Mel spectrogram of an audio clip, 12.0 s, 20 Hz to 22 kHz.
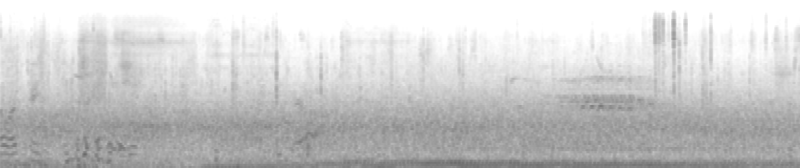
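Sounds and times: horse whinnying: 8.4 - 9.8.

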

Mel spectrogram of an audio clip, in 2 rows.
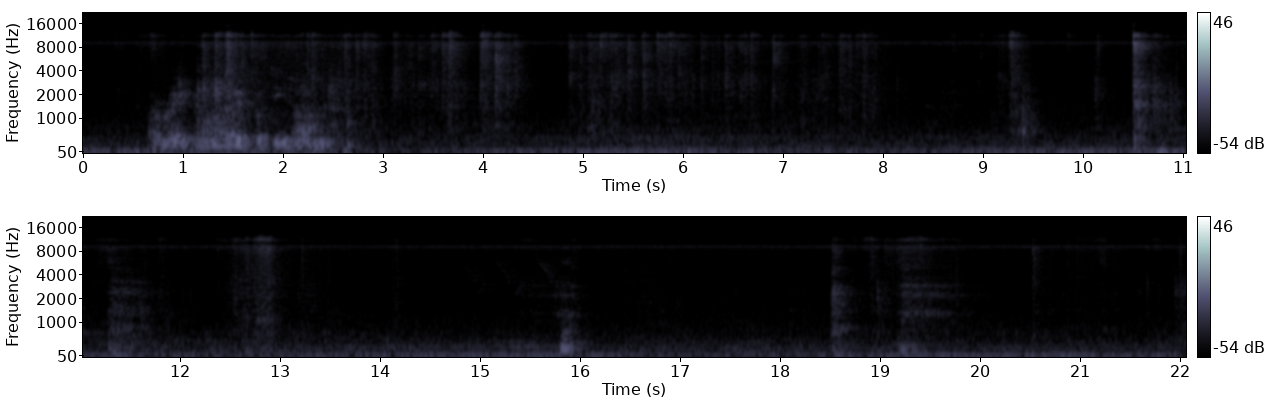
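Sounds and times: low steady hum: 0.0 - 22.0.

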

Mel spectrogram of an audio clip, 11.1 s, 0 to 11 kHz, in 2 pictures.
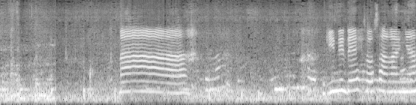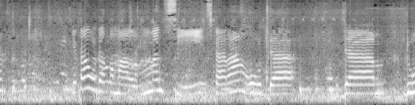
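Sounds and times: street crowd hubbub: 0.0 - 11.0.

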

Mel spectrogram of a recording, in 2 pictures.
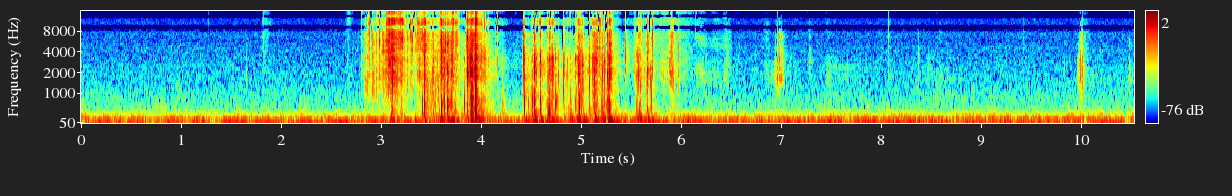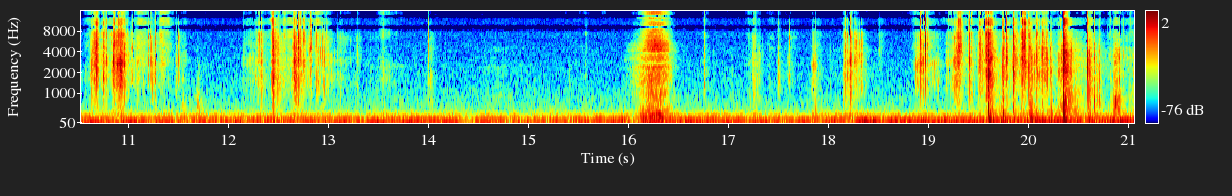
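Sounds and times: charms rattling against plastic: 2.8 - 6.2, 10.6 - 11.6, 12.2 - 13.4, 17.2 - 21.0.

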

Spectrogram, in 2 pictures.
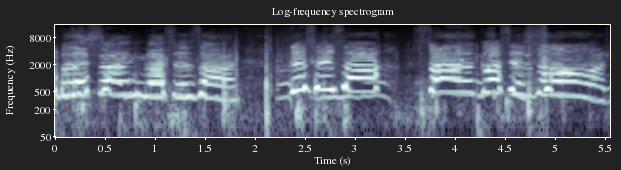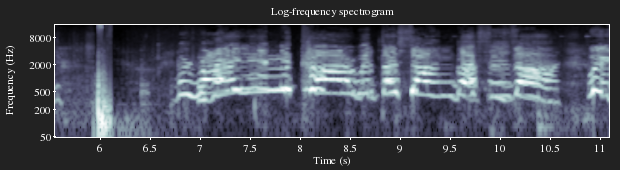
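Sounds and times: girls singing: 0.0 - 5.7, 6.7 - 11.0
sharp thump: 5.9 - 6.6.

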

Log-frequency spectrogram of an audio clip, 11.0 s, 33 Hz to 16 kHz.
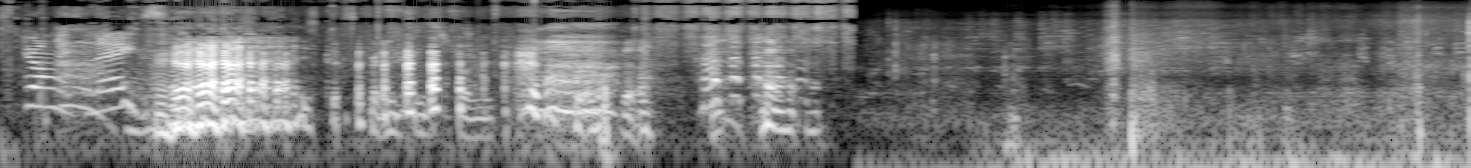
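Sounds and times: person laughing or talking: 1.2 - 6.3.

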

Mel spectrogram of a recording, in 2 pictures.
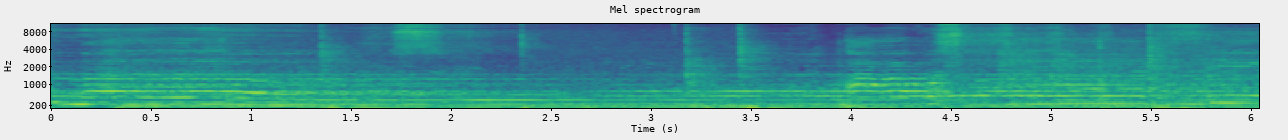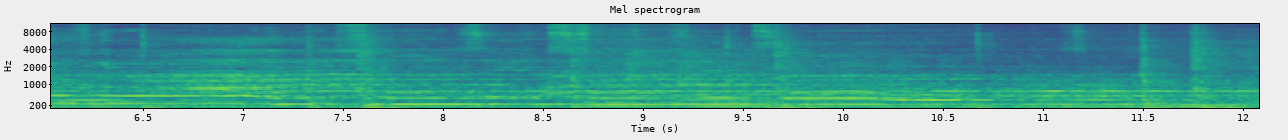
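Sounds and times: electronic keyboard chords: 0.0 - 12.0.

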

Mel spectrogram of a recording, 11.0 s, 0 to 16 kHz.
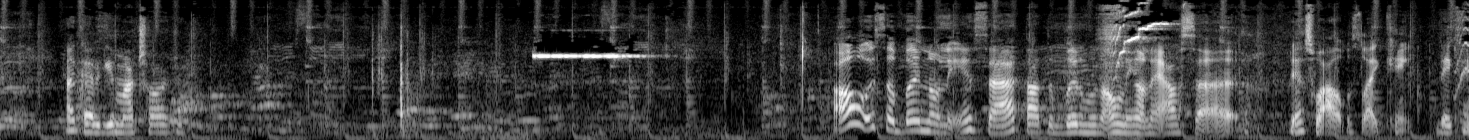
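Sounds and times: high-pitched electronic beep: 4.0 - 5.0, 8.3 - 8.9.

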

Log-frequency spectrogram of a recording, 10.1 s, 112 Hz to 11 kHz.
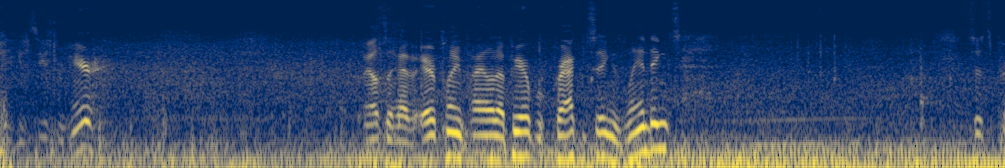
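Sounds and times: wind rushing over microphone: 0.0 - 9.1.

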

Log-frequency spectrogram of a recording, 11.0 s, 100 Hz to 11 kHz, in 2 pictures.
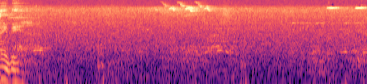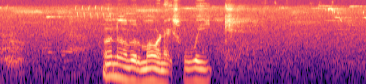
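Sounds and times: faint outdoor background noise: 0.0 - 11.0.

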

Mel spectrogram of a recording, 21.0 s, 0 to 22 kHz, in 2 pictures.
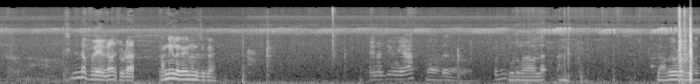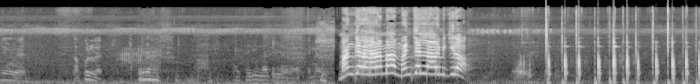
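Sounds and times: crickets chirring: 0.0 - 21.0
sharp knock: 18.7 - 21.0.

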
